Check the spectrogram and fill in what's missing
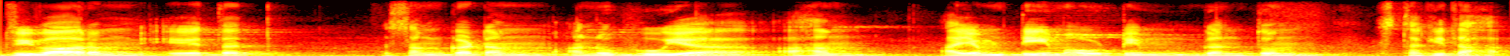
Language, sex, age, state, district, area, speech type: Sanskrit, male, 30-45, Karnataka, Bangalore Urban, urban, spontaneous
